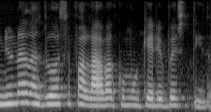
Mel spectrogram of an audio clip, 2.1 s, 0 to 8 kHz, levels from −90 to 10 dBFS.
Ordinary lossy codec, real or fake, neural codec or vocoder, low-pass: none; fake; codec, 16 kHz, 8 kbps, FunCodec, trained on Chinese and English, 25 frames a second; none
